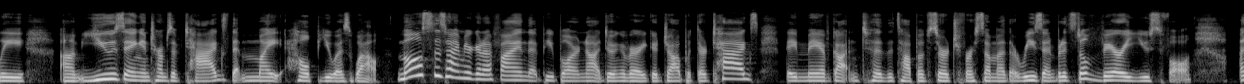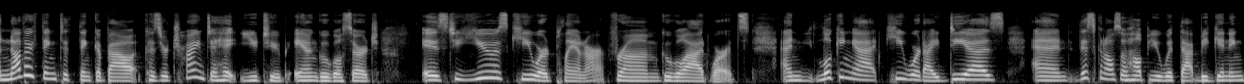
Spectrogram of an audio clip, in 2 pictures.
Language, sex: English, female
